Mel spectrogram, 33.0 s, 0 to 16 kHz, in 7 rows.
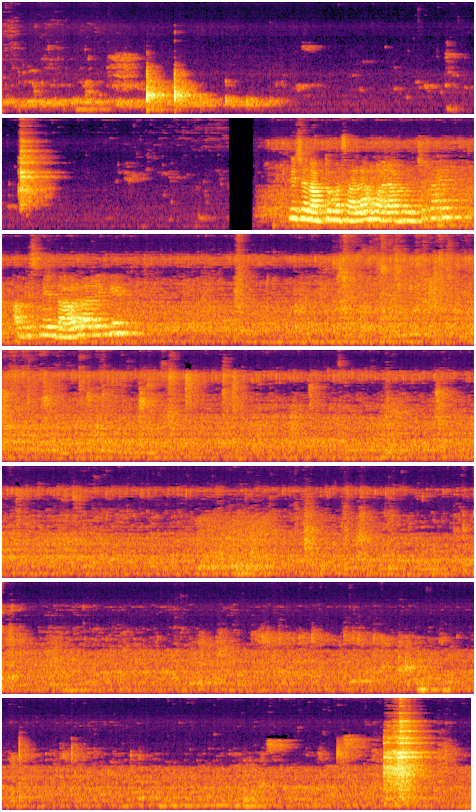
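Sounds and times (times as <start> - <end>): sauce bubbling and sizzling in oil: 5.8 - 33.0.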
